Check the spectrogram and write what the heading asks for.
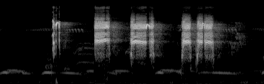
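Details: Male black francolin singing: a sharp opening note followed by three loud, harsh, grating bursts in quick succession, the last two nearly joined, over a faint background of soft low whistles.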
